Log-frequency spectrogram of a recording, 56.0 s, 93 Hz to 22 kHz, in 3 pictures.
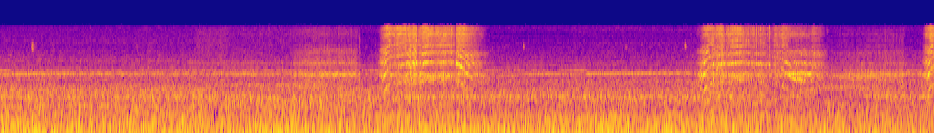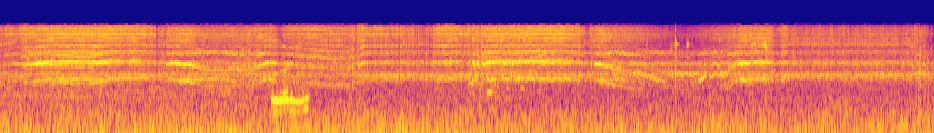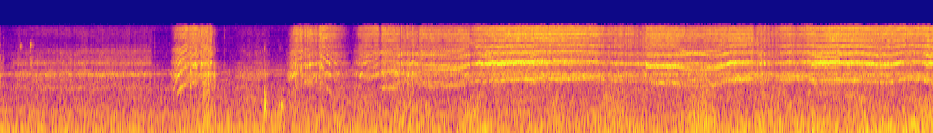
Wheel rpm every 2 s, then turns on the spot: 0, 0, 20, 50, 140, 0, 10, 170, 60, 130, 220, 210, 200, 220, 210, 200, 160, 230, 170, 40, 70, 60, 110, 190, 220, 200, 220, 220.
16-18 38-40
